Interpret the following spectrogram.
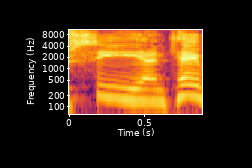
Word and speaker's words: Cenk: It's still Cenk, but I don't want to go through C-E-N-K, but the C is pronounced like a J and it's Cenk.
